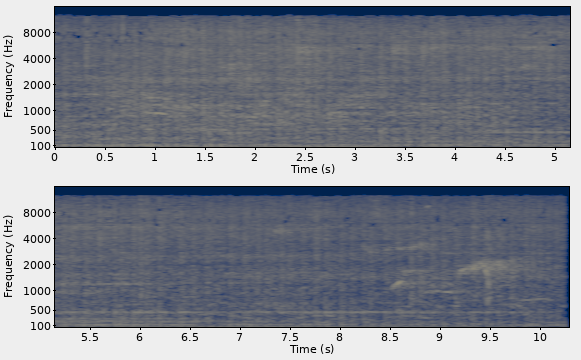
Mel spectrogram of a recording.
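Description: Outdoor ambience: a steady low rumble with a faint hiss, easing slightly in the second half, and a few short rising high-pitched calls near the end.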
